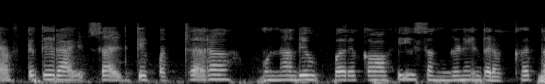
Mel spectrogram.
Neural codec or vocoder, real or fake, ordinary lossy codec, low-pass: codec, 44.1 kHz, 2.6 kbps, SNAC; fake; MP3, 32 kbps; 7.2 kHz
